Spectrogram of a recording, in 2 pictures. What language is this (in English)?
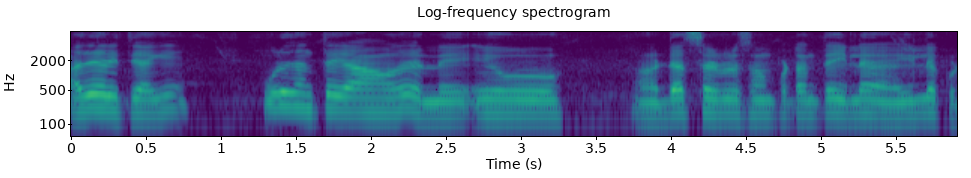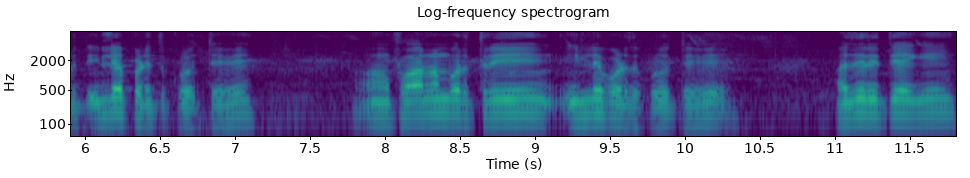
Kannada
